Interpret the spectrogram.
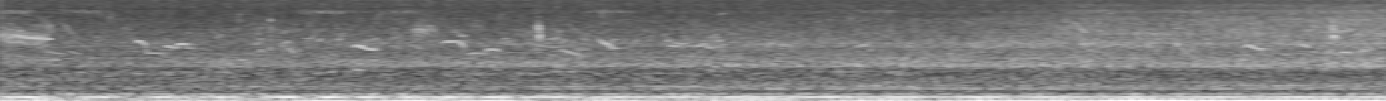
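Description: Faint outdoor birdsong: short scattered bird chirps over a steady low rumble.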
